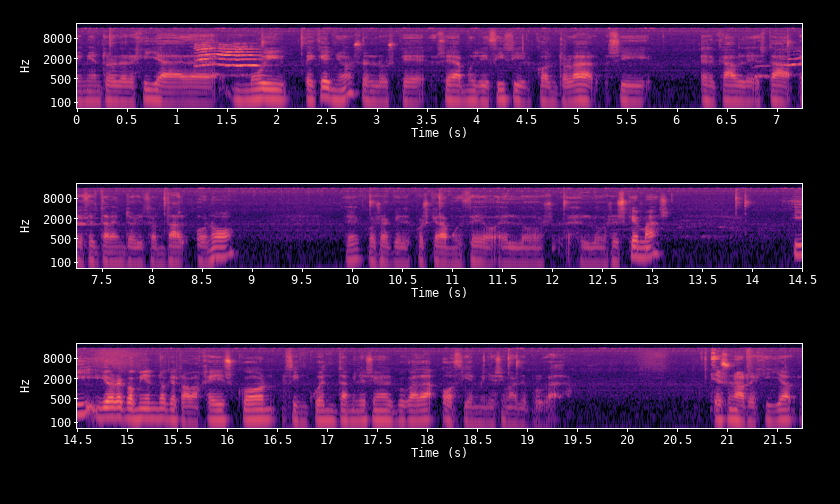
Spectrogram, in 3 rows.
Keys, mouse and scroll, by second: 0.3-2.0 drag, 2.2-7.3 drag, 8.1-10.4 drag, 10.8-12.3 drag, 13.8 click, 18.8 click.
